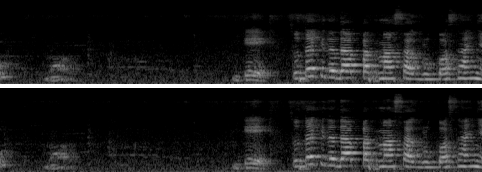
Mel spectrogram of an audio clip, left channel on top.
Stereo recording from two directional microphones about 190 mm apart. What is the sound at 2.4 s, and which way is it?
A woman's voice, centre (ahead or behind).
